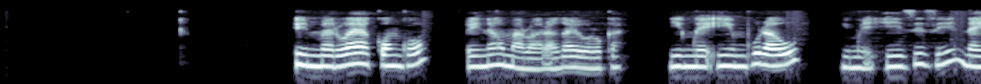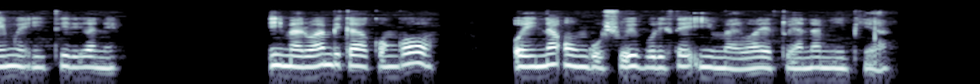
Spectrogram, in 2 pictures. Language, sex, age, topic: Oshiwambo, female, 25-35, finance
